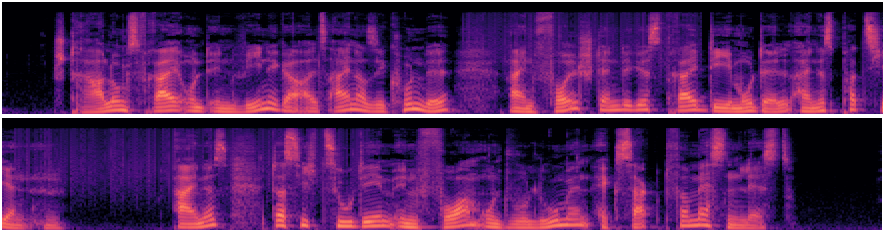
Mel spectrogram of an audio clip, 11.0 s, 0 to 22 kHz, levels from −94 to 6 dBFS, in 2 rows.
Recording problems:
crackling; faint; from 3 to 4.5 s and from 5.5 to 8 s; 25 dB below the speech

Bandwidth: 14.5 kHz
